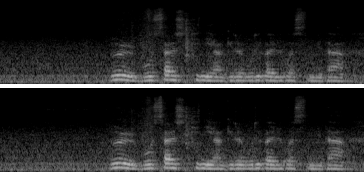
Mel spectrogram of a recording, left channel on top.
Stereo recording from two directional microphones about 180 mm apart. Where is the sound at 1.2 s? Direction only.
25° right (ahead or behind).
